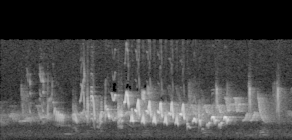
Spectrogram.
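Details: Broad-tailed hummingbird, female sitting on her nest; a steady stream of rapid, high, sharp chip notes builds and continues for about three seconds, roughly a few notes per second pulsing, with light background hiss.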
